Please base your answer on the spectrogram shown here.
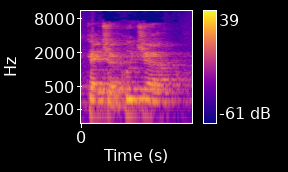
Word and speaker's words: Pecha Kucha: Nicholas, Bálint, Andrea, Zsuzsanna, and all others participating in today's Pecha kucha. I looked up the pronunciation, that is how you pronounce it, even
